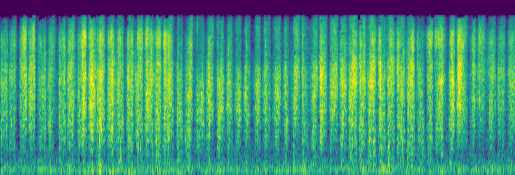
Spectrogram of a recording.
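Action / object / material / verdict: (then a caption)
scrape / leather boot scrubbed with a bristle brush and soapy foam / leather / none. A gloved hand scrubs the heel and back of a hollow black leather UGG men's boot fast with a wooden bristle brush and soap foam. It produces a rapid, steady run of bright, hissing bristle strokes with a soft foamy rasp and little low end.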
